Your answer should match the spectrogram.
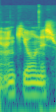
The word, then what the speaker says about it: Anchiornis: Because the CH isn't supposed to be pronounced as chi or ki. It's slightly he. That's why it's also Anchiosaurus. Yeah.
